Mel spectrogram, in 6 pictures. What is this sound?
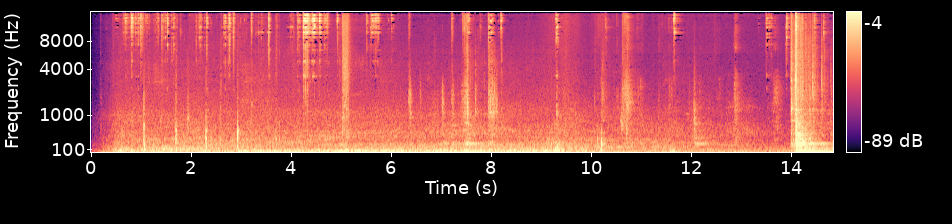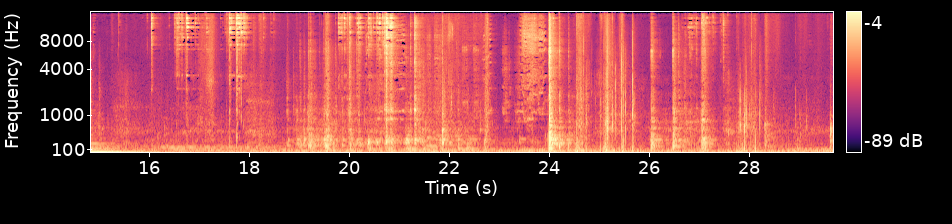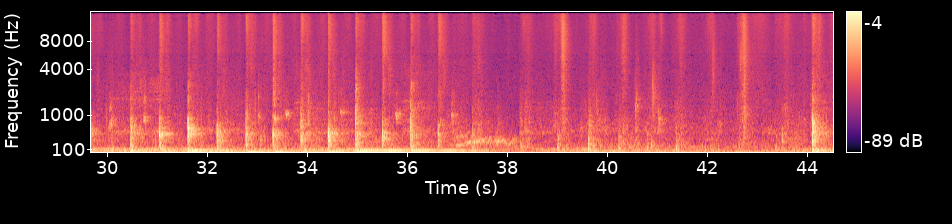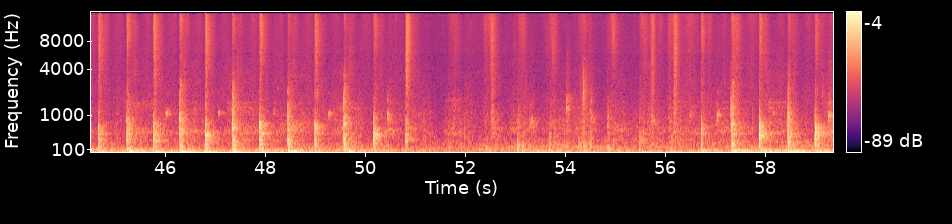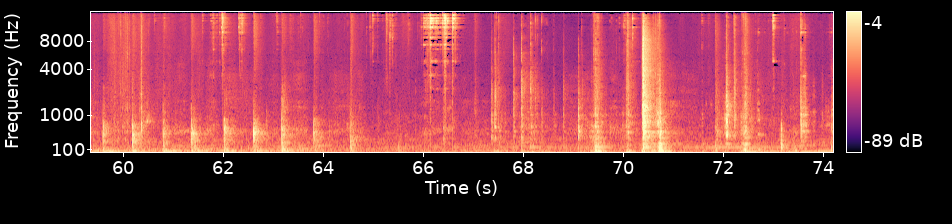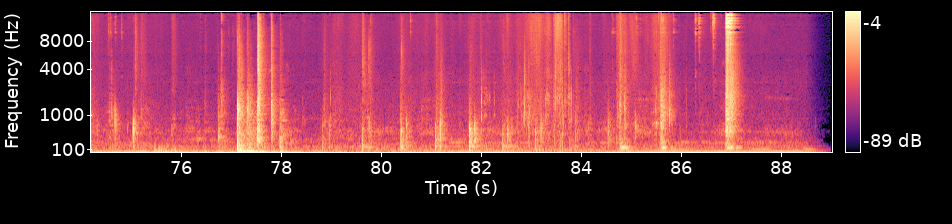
Coming Home 1
Entering my apartment. First I climb the stairs that lead from the street to the door that gives access to the staircase I share with 7 others and find my keys. I unlock the door and open it. I open the mailbox and take the eveningpaper out before closing it again. I climb the stairs to the third floor where I open the door to my apartment. I close it again and walk into my livingroom throwing the keys on the table. I wear those Clarks shoes with very soft soles and corduroy jeans. Recorded with an Edirol-R09.
body, footsteps, noise, stair-climbing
